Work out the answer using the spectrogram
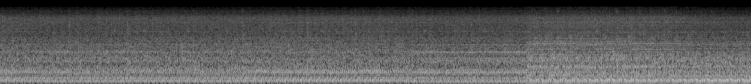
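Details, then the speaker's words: Subaru engine with only the top end refreshed (head gaskets, timing), bottom end not rebuilt; steady idle with light regular tapping, owner suspects early rod knock, unconfirmed, before trying Lucas oil stabilizer. "But the engine has developed a knock. I did not rebuild the lower end, the bottom end of this engine when I refreshed it."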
